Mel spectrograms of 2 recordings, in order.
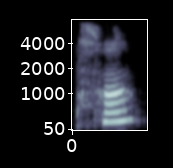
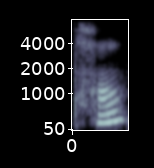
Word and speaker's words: prends: To say I have a snack, we say je prends le goûter. So you'll notice that with the je is fine. With prends, you don't pronounce the D and the S.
